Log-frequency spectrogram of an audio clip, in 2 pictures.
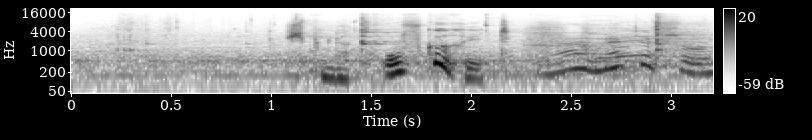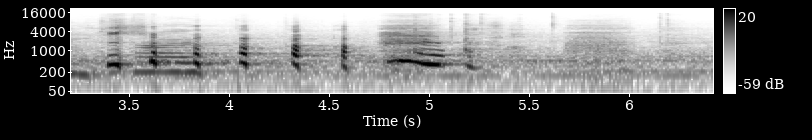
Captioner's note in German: lacht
